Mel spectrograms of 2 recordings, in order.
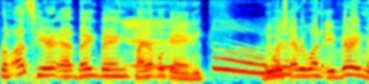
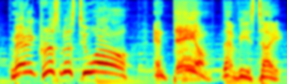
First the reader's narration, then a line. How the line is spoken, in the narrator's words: exclaim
